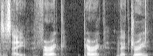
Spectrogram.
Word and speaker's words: Pyrrhic: said it's a, I don't know how to pronounce this, a Pyrrhic victory? Pyrrhic. Yeah. Pyrrhic victory, P-Y-R-R-I-C.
